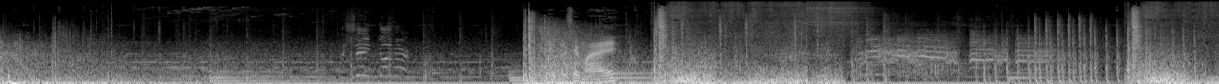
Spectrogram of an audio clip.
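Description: Base artillery fire in Rising Storm 2: Vietnam: heavy booms and rapid gunfire bursts over a loud battle soundscape, with whistling projectiles and repeated explosive thuds.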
